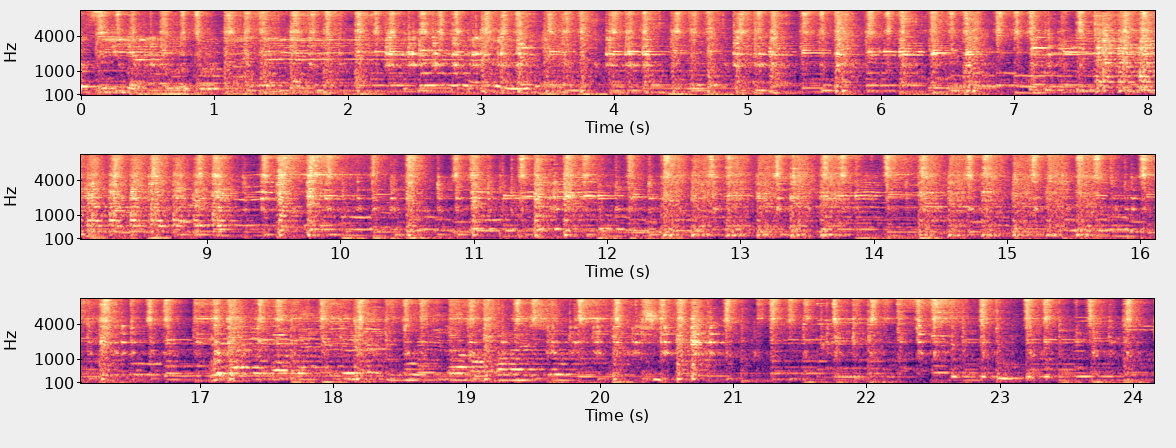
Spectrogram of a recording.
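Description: A live band playing: electric and bass guitars over a steady drum and percussion beat.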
